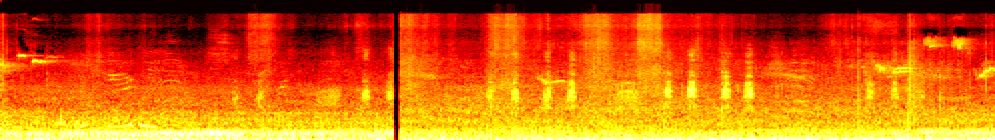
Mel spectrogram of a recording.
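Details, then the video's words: Wild duck giving bursts of rasping quacks, clustered mostly in the second half, over constant low-pitched background rumble with a brief dropout of sound partway through and occasional thin bird chirps. "Duck Sound | Duck Quack Sound Effect | Duck Sound Effect | Wild Duck Sound"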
